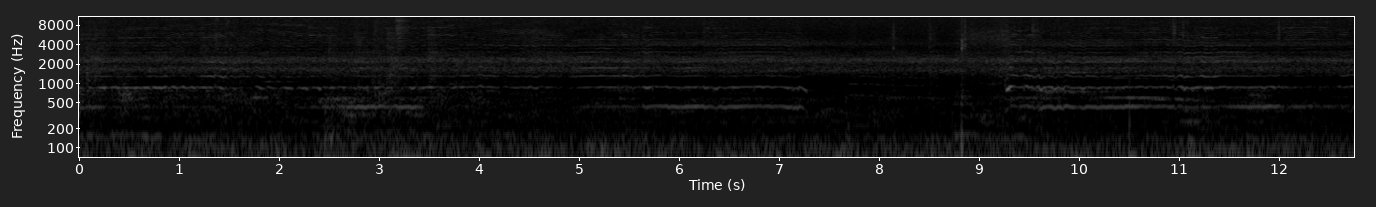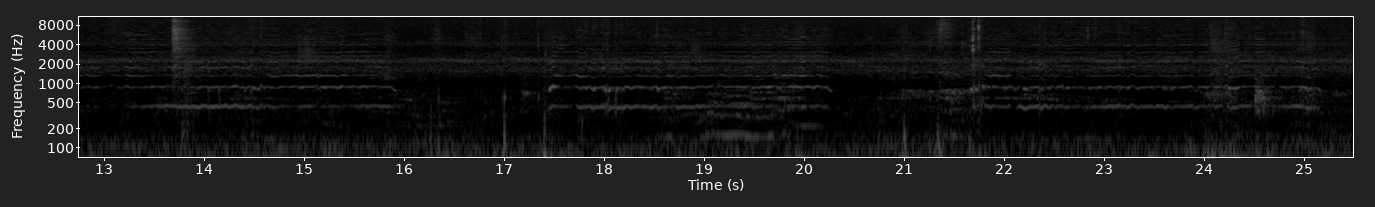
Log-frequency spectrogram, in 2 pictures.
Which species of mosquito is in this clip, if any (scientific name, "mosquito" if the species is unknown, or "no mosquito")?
Mansonia uniformis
